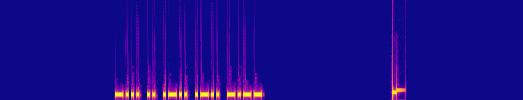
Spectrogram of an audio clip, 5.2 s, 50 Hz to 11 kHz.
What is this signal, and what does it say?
Morse code, heard as a keyed tone, about 42 wpm, 700 Hz. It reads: BILLY
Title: USA Common Names - Max 5 Letters - 45wpm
